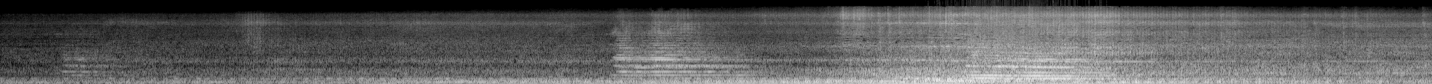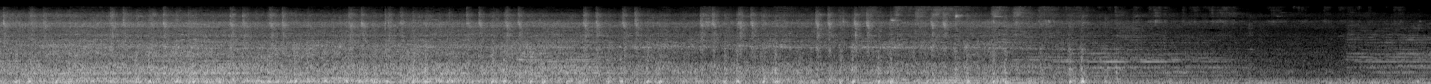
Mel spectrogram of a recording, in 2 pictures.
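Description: A GE CC206 diesel-electric locomotive with a passenger train passes at speed. Its horn sounds as it approaches, then a long blast that drops in pitch as it goes by, loudest about ten seconds in. The coaches then rumble and clatter over the rail joints, and a horn sounds faintly again near the end.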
